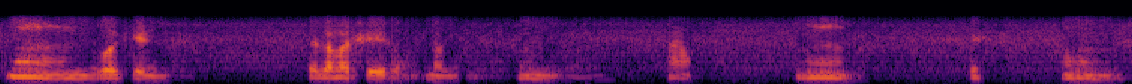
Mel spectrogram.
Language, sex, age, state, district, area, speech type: Tamil, male, 60+, Tamil Nadu, Vellore, rural, conversation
